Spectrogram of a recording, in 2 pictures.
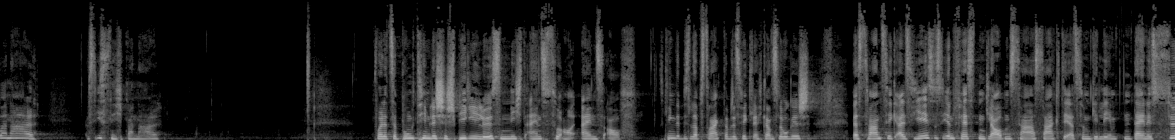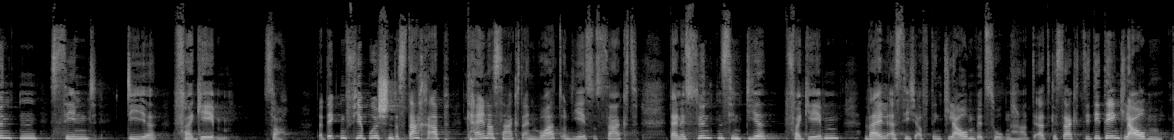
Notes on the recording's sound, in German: Gottesdienst live aus der LIFE Church Wien.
